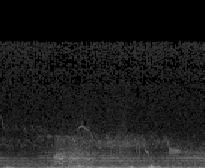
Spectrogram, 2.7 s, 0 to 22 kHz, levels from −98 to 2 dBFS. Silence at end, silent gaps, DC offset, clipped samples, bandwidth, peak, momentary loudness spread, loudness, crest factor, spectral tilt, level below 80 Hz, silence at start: 0 s; none; under 0.1%; under 0.1%; 17 kHz; -28 dBFS; 8 LU; -46 LUFS; 16 dB; -6 dB/octave; -46 dBFS; 0 s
